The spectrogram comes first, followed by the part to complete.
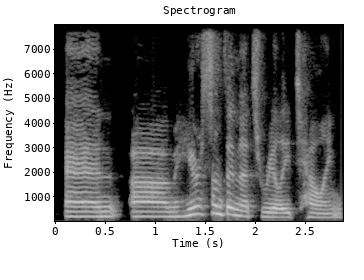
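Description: A woman's medium-pitched, an ordinary speaking voice with an American accent and lively intonation, in a very clean recording with a silent background. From New York. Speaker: life coach. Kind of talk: personal testimony in interview.

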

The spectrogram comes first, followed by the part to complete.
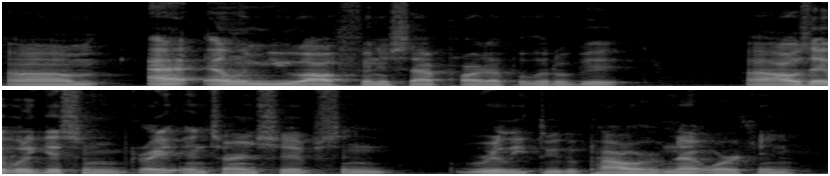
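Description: A man with a very deep, low voice speaks at a moderate pace with fairly even intonation. The recording is very clean, with a silent background. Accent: American. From US West Coast, Bay Area (Richmond, California). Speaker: sports broadcasting assistant. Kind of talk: casual interview chat. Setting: studio.

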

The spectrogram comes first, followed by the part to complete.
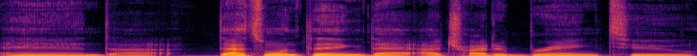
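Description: A man with a US Midwestern accent talks at a very slow pace in a medium pitch, his tone dark and mellow. His intonation stays fairly even, and the recording is very clean with a silent background. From Toledo, Ohio, US Midwest. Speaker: fitness trainer and model. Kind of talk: podcast interview.

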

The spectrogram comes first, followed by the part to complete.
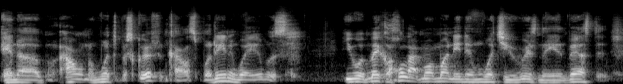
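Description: A man at a medium pitch, very fast, with ordinary pitch variation and noticeable background noise. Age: 60s. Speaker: retired postmaster and navy veteran. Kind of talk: casual chat.

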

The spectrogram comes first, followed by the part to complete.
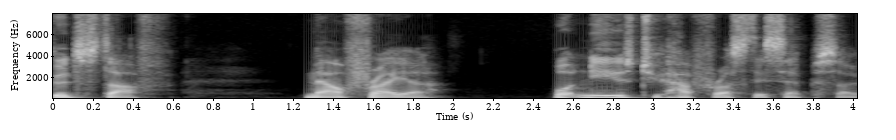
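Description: A man with a British accent speaks with vocal fry and very wide pitch swings. The recording is very clean, with a silent background. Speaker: trade magazine editor and podcast host. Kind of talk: podcast hosting and interviewing.

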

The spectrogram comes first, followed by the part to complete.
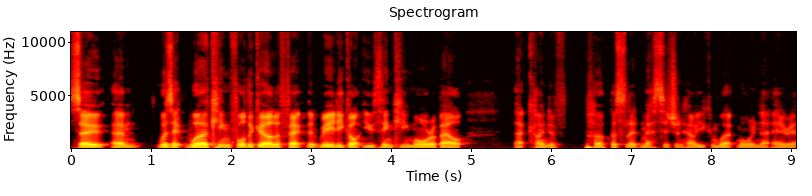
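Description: A man's fairly low-pitched, an ordinary speaking voice, with ordinary pitch variation, big swings in loudness and a moderate pace in a very clean recording with a silent background. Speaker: podcast host. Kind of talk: interview.

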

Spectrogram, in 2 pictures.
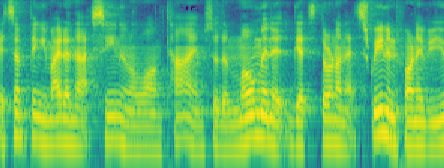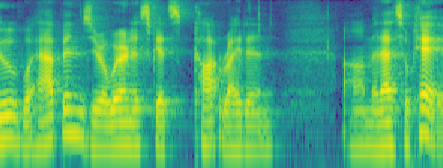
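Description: On a very clean recording with a silent background, a man in an unremarkable speaking voice talks at a fairly quick pace, his medium pitch showing ordinary variation. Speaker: podcast host. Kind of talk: monologue about meditation. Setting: recorded while traveling in Italy. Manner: reflective, conversational, with filler words.

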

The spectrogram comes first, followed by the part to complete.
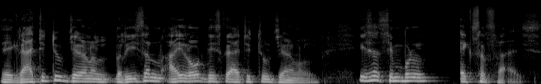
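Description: In a very clean recording with a silent background, a man with an Indian accent speaks at a moderate pace in a dark, mellow tone with lively intonation. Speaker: mortgage lender and author. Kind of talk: interview. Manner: formal.

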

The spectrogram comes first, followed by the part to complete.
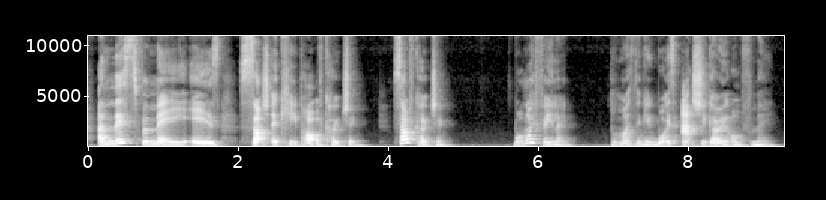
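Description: A woman speaks at a moderate pace in a medium pitch, with very wide pitch swings and vocal fry. Her long, frequent pauses sit in a very clean recording with a silent background. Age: 40s. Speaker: life coach and podcast host. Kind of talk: solo podcast monologue on self-help. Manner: conversational.

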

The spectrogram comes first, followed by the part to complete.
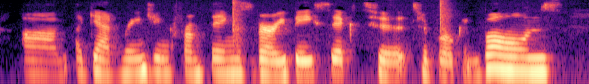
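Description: Set against a quiet background, a normal speaking voice with an American accent shows ordinary pitch variation. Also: woman. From New Jersey. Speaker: physician assistant and PA faculty. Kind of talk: interview.

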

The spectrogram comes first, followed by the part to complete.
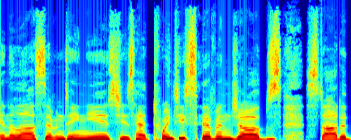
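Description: Her dark, mellow tone and fairly high pitch come through a very clean recording with a silent background and a dry, close sound lacking echo, as the woman speaks at a moderate pace with fairly even intonation. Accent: Australian. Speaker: comedy debate host and adjudicator.

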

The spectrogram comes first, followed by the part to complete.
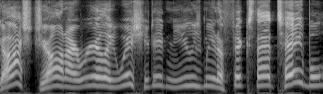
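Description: In a whiny, put-on character voice, a man talks at a moderate pace with an extremely high pitch. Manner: goofy, whiny.

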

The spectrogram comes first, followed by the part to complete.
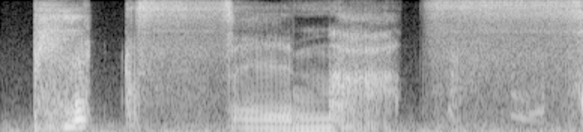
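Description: A hissing, put-on character voice comes through over clear background noise.

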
